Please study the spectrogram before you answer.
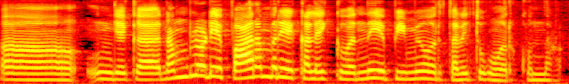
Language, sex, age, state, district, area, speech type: Tamil, female, 45-60, Tamil Nadu, Cuddalore, urban, spontaneous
